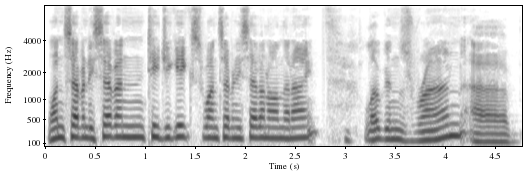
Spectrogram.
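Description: Male podcast host, slightly high voice, casual announcement delivery, close dry sound. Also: normal speed, dry recording. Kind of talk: casual webcast announcements and sign-off.

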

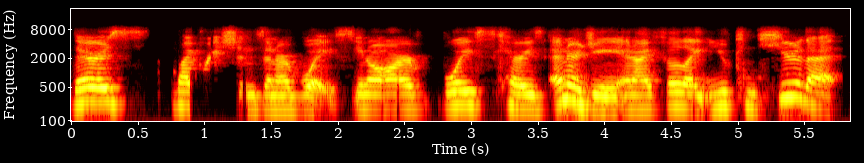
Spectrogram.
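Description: A woman's voice: on the low side, normal speed, poor audio. A young woman from Singapore with an American accent that carries Singaporean traces, chatting expressively as a podcast guest and laughing often. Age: young adult. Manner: lively, expressive, laughs often, swears casually. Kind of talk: casual chat.

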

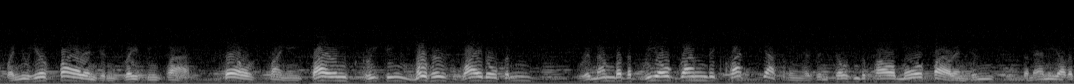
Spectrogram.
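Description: Dull-sounding vintage American radio announcer, male. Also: mid-range voice. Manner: formal, emphatic, declamatory. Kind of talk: 1930s radio announcing and sponsor pitch.

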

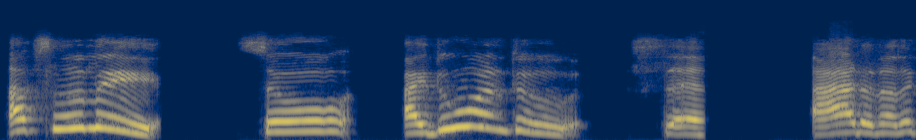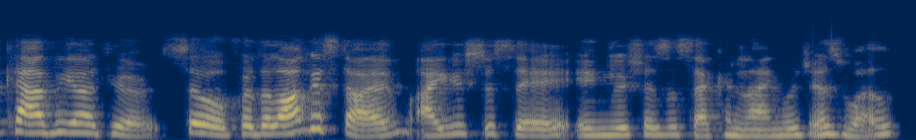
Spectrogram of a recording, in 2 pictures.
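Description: A woman's voice: fairly high pitch, normal speed, no room sound. A woman with an Indian accent and Hindi as her first language, giving thoughtful, explanatory answers in a conversational interview. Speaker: podcast guest, English language teacher and trainer. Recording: dull lo-fi audio.

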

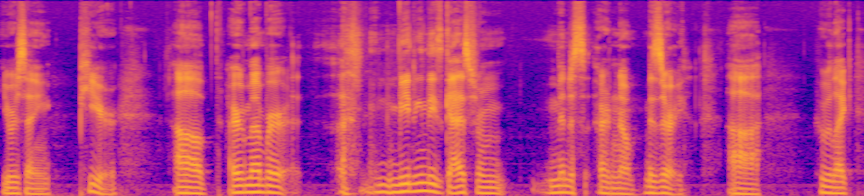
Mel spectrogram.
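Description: A laid-back young man from Wisconsin with a low, gravelly voice, teasing his co-host in easy podcast chat. He is recorded close and dry. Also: a little slow, no echo. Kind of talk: casual chat.

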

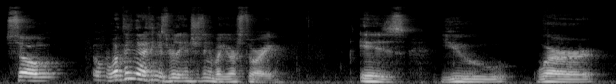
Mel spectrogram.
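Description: A man's voice: medium pitch, a little slow, reverberant. Curious chatty man interviewer. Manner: chatty and curious, prompting questions. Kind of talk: casual interview conversation.

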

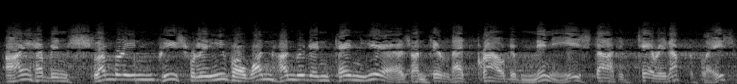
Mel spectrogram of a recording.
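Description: A man's voice: high voice, animated, normal speed, hardly any pauses, sharp tone, a little hiss or hum. An actor playing the cantankerous ghost of an old man who built the house, grumbling and indignant, in an old radio drama recording. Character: cranky old male ghost of the house's builder. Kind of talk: 1970s radio drama acting. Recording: dull old radio broadcast.

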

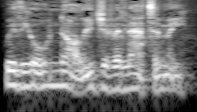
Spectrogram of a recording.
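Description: A man's voice: on the low side, fairly even intonation, moderate pace, darkish tone, breathy edge. A man playing a lovestruck, prim astronaut in a storybook, earnest and wistful. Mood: breathy longing.

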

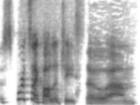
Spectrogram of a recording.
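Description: A woman's voice: fairly low pitch, wildly swooping pitch, a little slow. A woman who grew up in Tanzania, a sports psychologist guest talking casually in an interview, rambling with many fillers and restarts.

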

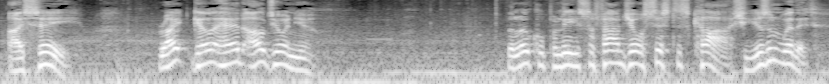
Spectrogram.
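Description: An actor playing a calm, commanding senior police detective in a radio drama, firm and controlled. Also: male voice, high voice, measured pace, long pauses, slight background noise. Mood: firm, grave.

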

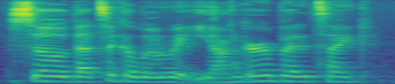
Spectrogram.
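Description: A woman's voice: mid-range voice, steady tone, fast talker, a little mellow. A young woman from Cuba chatting casually and bluntly as a podcast guest. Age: young adult. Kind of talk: casual chat.

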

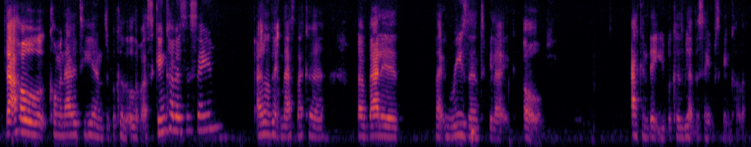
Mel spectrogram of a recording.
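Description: A woman's voice: on the low side, a little hiss or hum, rough recording. Challenging young woman from the UK. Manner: challenging, quick questions. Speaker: podcast guest. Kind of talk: casual group discussion.

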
